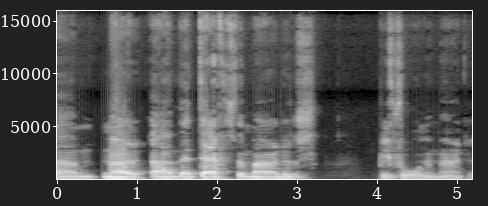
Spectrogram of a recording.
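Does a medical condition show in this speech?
Yes: cerebral palsy; obvious speech impediment.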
